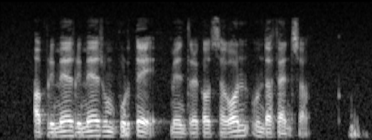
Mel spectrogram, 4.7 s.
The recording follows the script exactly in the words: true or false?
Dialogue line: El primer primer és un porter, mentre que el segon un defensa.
true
